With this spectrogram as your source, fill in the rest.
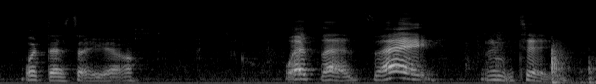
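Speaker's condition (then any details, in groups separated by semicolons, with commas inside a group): ALS; affects hands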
